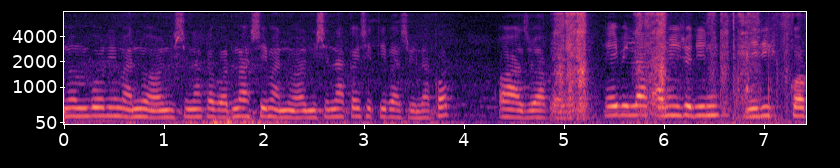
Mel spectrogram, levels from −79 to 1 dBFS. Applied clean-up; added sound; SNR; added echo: none; Writing; 4 dB; none.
